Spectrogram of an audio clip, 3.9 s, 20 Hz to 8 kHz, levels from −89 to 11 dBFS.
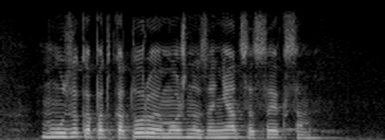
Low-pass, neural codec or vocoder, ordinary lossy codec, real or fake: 7.2 kHz; none; none; real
